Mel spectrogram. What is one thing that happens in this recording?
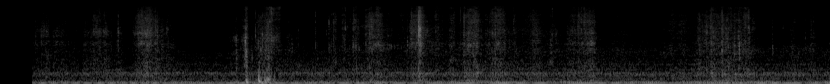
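Rose stems and leaves rustle as a hand moves them.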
